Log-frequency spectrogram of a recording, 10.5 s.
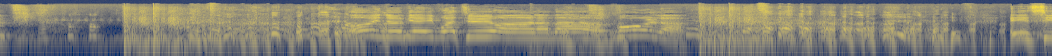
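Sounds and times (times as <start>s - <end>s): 
speech: 0.0s - 0.5s, 1.9s - 10.5s
people chattering and laughing: 0.4s - 10.2s
gunshots fired at a car: 1.2s - 2.4s, 7.0s - 8.4s.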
